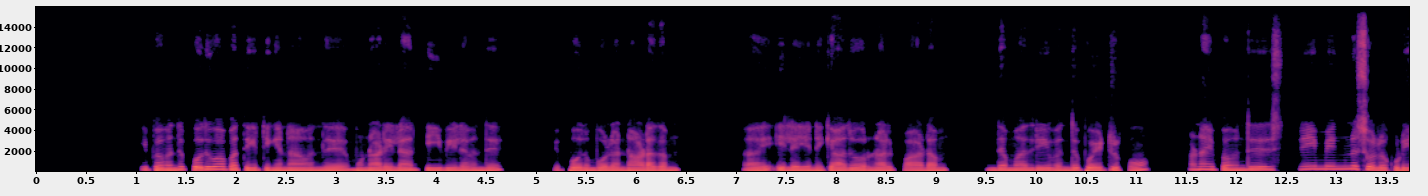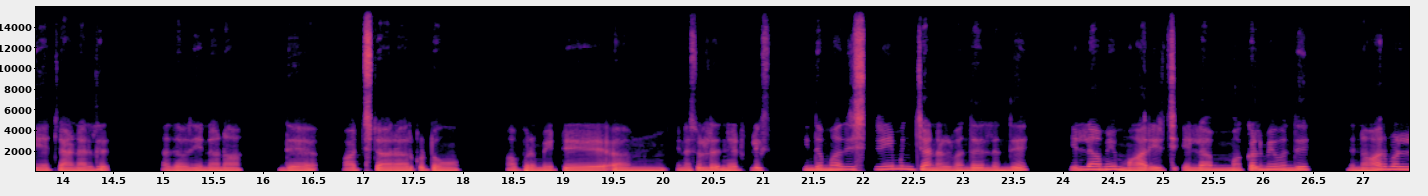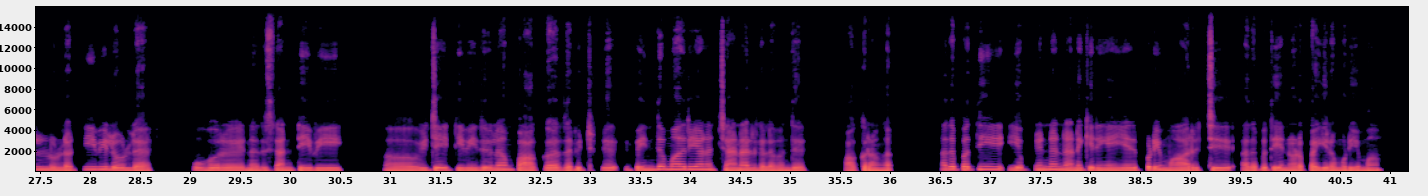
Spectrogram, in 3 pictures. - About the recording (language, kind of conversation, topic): Tamil, podcast, ஸ்ட்ரீமிங் சேவைகள் தொலைக்காட்சியை எப்படி மாற்றியுள்ளன?
- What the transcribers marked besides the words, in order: in English: "ஸ்ட்ரீமிங்னு"; in English: "ஸ்ட்ரீமிங்னு"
